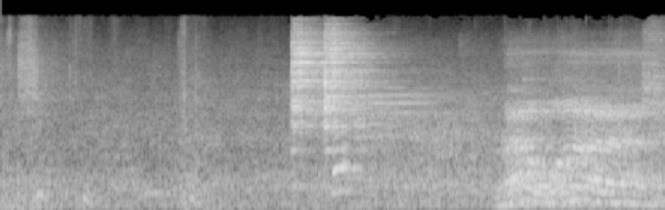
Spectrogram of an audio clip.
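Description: Boxing ring bell struck about two seconds in, ringing out and fading to mark the end of the round, over low hall background noise. Louder voices come in near the end.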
